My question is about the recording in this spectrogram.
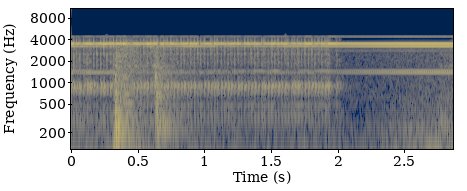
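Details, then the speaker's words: Vintage Siemens Milano Italian wall telephone, hook switch held down: bright fast metallic bell at about four strikes a second, cutting off cleanly; normal antique ringing. "now that sounds a little more like an antique phone so I think we're well on our way to repairing this cell phone"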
